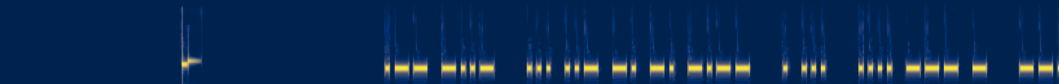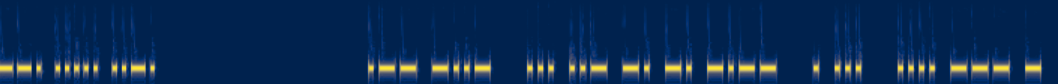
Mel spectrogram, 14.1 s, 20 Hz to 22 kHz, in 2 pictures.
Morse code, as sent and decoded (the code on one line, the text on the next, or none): .-- -..- / ... ..- -. -. -.-- / . ... / .... --- - / ----. ..... ..-. / .-- -..- / ... ..- -. -. -.-- / . ... / .... --- -
WX SUNNY ES HOT 95F WX SUNNY ES HOT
